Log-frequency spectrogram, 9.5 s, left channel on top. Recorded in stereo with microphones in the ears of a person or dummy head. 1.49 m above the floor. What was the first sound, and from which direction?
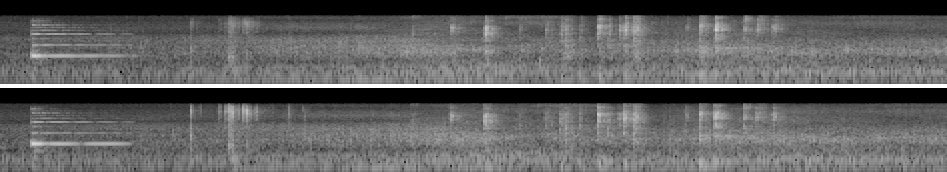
A piano, 5° right (ahead or behind).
